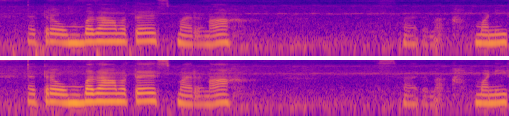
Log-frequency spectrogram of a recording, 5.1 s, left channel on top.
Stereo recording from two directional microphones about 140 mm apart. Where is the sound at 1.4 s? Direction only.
Centre (ahead or behind).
